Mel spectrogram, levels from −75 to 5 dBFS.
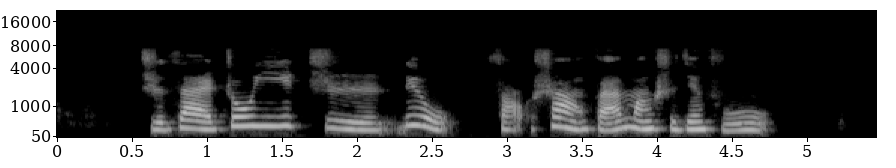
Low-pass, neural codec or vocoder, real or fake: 7.2 kHz; none; real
